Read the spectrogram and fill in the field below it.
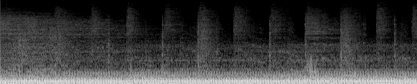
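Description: A 2023 Can-Am Outlander 700 ATV engine runs steadily on a trail, a loud continuous low drone with faint periodic surges, no talking.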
